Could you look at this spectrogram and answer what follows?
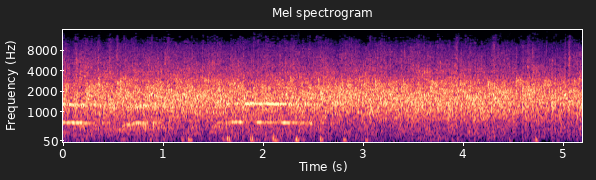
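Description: An audience at a Toastmasters tall tales championship applauds loudly and continuously as a trial run, a dense, sustained wall of clapping from a large crowd filling the room.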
